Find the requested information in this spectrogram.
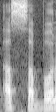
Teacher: الصورة الرابعة الخلط بين آل الشمسية والقمرية. طبعا آل الشمسية زي السبورة مش بنطق اللام تبقى شمسية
